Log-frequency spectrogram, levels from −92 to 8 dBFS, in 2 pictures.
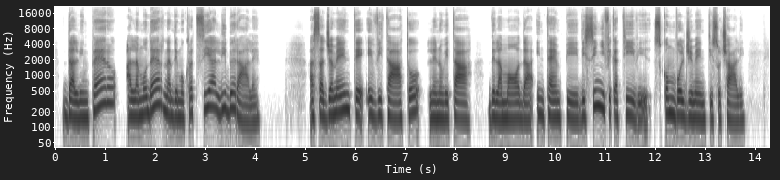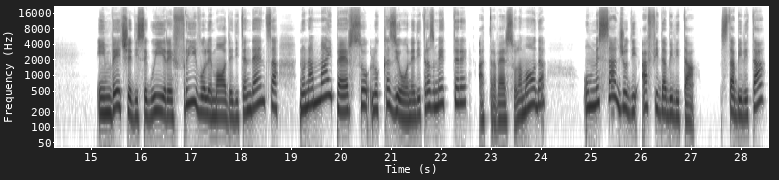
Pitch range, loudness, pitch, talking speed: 155-235 Hz, -20 LUFS, 180 Hz, 90 wpm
